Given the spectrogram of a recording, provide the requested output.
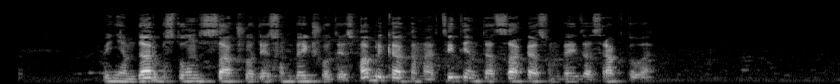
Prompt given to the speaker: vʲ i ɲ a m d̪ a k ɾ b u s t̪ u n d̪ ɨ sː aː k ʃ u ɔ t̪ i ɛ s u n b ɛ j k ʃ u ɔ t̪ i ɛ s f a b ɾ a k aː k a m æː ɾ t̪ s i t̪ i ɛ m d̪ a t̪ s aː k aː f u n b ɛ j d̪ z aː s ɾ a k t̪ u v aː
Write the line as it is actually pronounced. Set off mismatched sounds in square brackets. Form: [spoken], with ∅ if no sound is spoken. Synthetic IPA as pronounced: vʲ i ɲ a m d̪ a [∅] ɾ b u s t̪ u n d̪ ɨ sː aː k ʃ u ɔ t̪ i ɛ s u n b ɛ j k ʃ u ɔ t̪ i ɛ s f a b ɾ [i] k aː k a m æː ɾ t̪ s i t̪ i ɛ m [t̪] a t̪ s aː k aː [s] u n b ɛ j d̪ z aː s ɾ a k t̪ u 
